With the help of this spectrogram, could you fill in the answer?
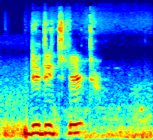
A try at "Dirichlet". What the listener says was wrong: Dirichlet. So it's pronounced as Dirichlet. The T is silent, and this is Dirish, not rich.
